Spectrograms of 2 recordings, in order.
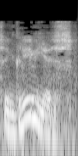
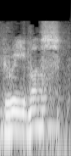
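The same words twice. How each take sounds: First: The word has an added extra syllable. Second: The word is said with two syllables. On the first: The speaker calls it wrong. "as often mispronounced" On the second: The speaker calls it right. "it's grievous"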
